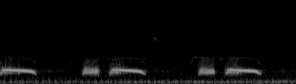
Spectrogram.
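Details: A spotted dove serving as a decoy gives soft, hollow coos to call wild doves, a brief note then a drawn-out falling note, repeated twice in quick succession over low background noise.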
